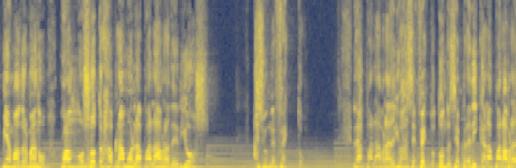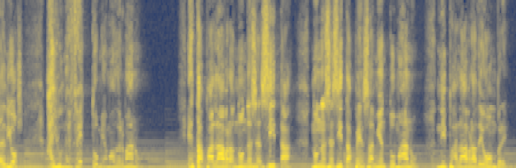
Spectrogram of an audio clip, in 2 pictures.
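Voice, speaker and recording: Fervent high-pitched man preaching fast. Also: over music. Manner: fervent, repetitive, addresses listeners as beloved brother. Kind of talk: sermon.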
